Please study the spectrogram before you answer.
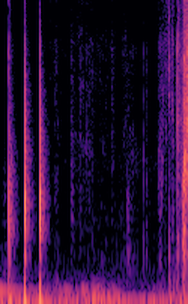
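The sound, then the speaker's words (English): A card is pulled from the Wilder Woven Tarot deck by Greg White. Three sharp, quick taps open the moment, followed by faint soft rustling and a brief louder brushing flurry at the end. “I'm going to pull a card from Old Faithful, Wilder Woven Tarot by Greg White.”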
